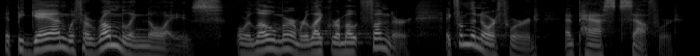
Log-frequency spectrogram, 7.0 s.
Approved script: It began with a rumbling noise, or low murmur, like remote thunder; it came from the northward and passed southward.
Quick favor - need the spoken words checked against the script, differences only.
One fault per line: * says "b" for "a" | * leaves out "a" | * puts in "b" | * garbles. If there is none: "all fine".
* leaves out "came"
